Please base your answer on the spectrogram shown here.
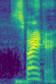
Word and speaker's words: SP//DR: It's Spider, just Spider. Oh, just Spider. But it was spelled different. It was spelled with the Y, right? SP//DR.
